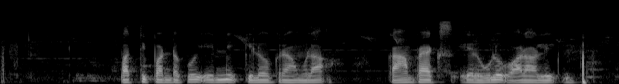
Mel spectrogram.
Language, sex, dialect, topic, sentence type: Telugu, male, Central/Coastal, agriculture, question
